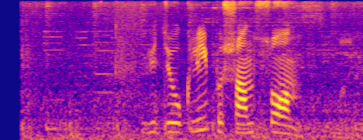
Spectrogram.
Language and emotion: Russian, neutral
